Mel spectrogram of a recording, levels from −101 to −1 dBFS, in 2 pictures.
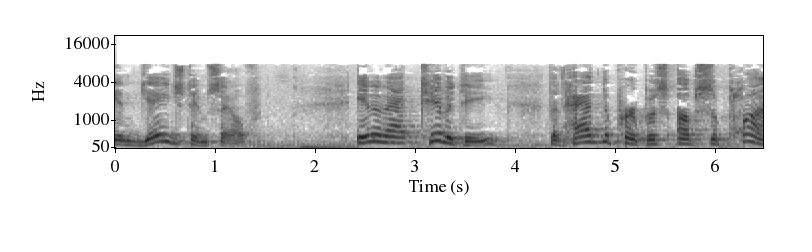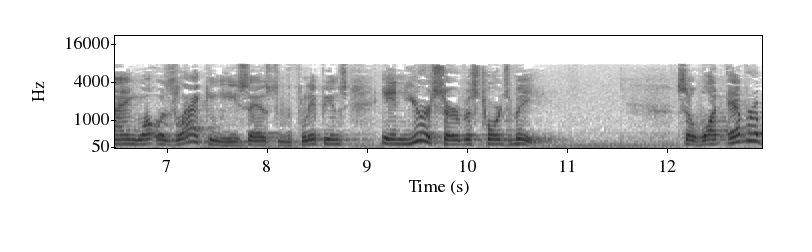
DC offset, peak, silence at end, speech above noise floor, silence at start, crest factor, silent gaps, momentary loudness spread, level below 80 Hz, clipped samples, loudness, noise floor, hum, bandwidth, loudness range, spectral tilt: under 0.1%; -6 dBFS; 0 s; 22 dB; 0 s; 20 dB; none; 13 LU; -52 dBFS; under 0.1%; -25 LUFS; -47 dBFS; none; 8 kHz; 2 LU; -4.5 dB/octave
